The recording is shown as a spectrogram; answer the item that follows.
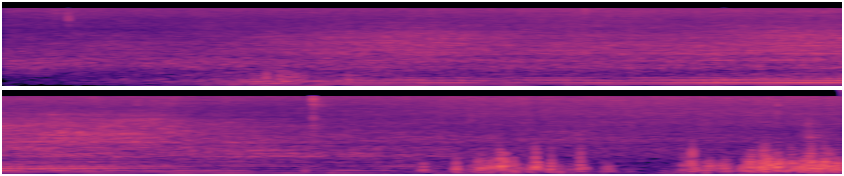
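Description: A motor vehicle passes on the road: its engine note and tyre hiss swell to a peak about halfway through and fade away. In the last couple of seconds, loud irregular buffeting from wind on the microphone.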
